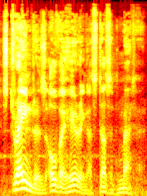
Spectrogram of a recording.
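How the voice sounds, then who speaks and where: An actor playing an imposing, mocking male leader of an anarchist council in a radio drama, husky, commanding and theatrically courteous. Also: sits low, sing-song, moderate pace, full character voice. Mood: ominous accusation.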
